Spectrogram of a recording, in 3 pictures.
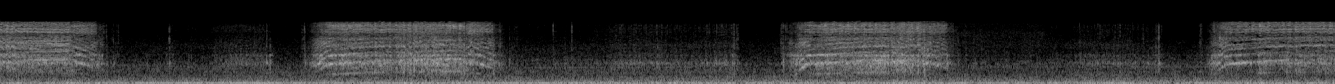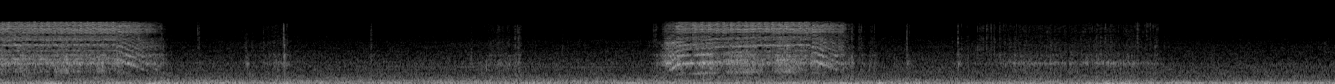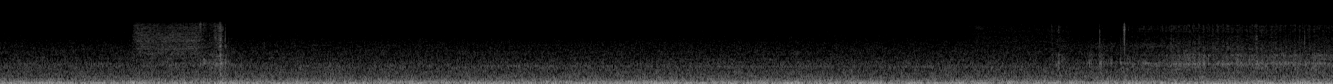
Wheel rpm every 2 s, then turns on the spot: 80, 60, 80, 20, 90, 20, 130, 50, 0, 10, 100, 10, 10, 0, 0, 0, 0, 0, 0, 20.
0-2 4-6 22-24 38-40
